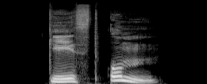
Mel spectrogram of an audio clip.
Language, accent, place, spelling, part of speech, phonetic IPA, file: German, Germany, Berlin, gehst um, verb, [ɡeːst ˈʊm], De-gehst um.ogg
- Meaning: second-person singular present of umgehen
